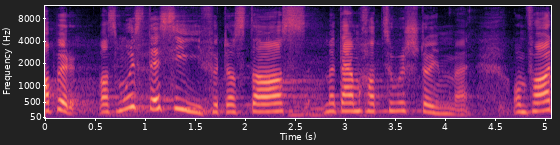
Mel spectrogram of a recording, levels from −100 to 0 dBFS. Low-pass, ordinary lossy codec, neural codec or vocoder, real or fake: none; none; none; real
